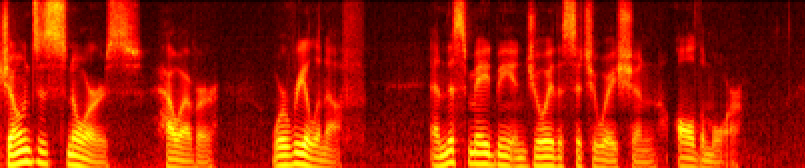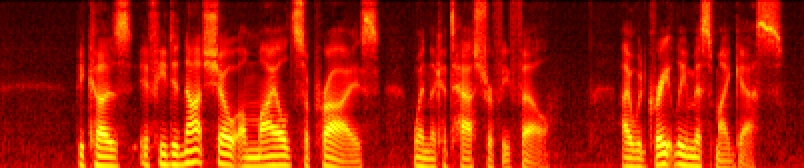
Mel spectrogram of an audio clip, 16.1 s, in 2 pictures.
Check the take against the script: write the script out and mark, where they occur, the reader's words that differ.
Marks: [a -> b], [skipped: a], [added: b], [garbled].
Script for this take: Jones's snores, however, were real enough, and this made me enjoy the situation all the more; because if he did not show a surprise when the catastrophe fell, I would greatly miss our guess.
Jones's snores, however, were real enough, and this made me enjoy the situation all the more; because if he did not show a [added: mild] surprise when the catastrophe fell, I would greatly miss [our -> my] guess.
